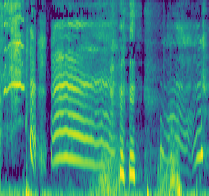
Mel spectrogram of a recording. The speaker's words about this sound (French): Le bébé de Maidas Longa pleure. Il est contrarié.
